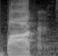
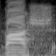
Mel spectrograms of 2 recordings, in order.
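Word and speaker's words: Basch: who's riding right now his name is Boche or some people call him bak I have no idea why please don't ask me but the game pronounces it bosch and I've always been so far so it's probably bosch yeah he's a main character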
